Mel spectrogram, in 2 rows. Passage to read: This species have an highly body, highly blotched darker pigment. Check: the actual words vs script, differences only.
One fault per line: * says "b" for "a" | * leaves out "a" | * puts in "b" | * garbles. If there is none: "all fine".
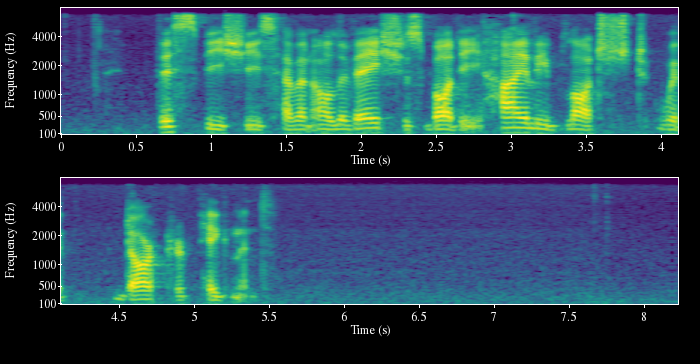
* says "olivaceous" for "highly"
* puts in "with"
